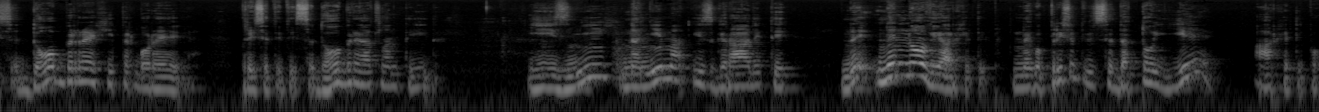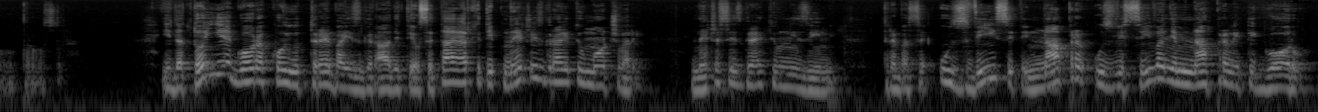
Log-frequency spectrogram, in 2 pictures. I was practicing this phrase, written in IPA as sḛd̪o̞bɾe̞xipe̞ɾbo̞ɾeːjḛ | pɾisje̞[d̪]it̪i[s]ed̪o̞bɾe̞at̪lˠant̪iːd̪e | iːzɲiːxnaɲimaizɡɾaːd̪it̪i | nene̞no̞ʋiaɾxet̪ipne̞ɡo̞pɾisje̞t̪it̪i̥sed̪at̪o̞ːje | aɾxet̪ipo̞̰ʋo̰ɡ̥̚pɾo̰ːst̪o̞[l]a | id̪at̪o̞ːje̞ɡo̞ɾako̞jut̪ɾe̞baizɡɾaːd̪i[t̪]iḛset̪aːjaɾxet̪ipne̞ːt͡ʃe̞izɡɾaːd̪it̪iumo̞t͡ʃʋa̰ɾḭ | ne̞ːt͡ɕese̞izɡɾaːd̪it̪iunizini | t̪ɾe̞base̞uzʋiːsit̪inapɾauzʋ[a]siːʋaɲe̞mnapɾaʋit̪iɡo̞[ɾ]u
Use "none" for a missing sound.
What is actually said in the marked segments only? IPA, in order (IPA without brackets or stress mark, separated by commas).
t̪, s, ɾ, t̪, i, ɾ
